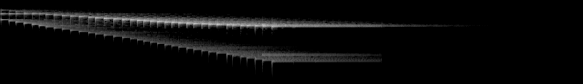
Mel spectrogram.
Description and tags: Bar Chimes V4 - Aluminium 8mm - wind
Recording of chimes by request for Karlhungus
Microphones:
Beyerdynamic M58
Clock Audio C 009E-RF
Focusrite Scarllet 2i2 interface
Audacity
bar, bell, chime, chimes, chiming, glissando, metal, orchestral, percussion, ring, wind-chimes, windchimes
